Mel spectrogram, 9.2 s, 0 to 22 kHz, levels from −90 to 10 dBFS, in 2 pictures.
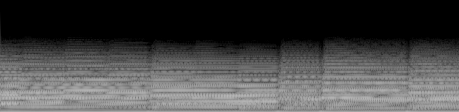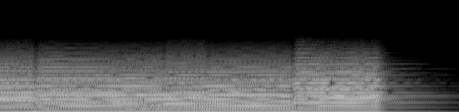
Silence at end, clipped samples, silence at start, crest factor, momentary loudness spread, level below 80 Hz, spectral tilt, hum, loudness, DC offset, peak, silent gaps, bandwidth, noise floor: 0 s; under 0.1%; 0 s; 14 dB; 3 LU; -48 dBFS; -7 dB/octave; none; -21 LUFS; 4%; -6 dBFS; none; 4.8 kHz; -52 dBFS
